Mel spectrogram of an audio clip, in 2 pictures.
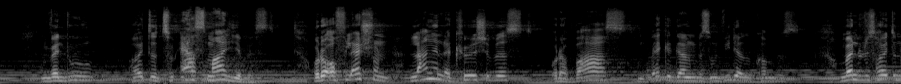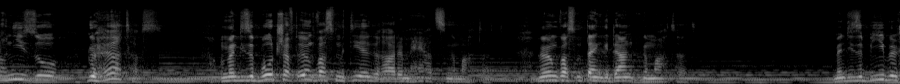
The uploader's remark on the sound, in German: Aus unserem Gottesdienst.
